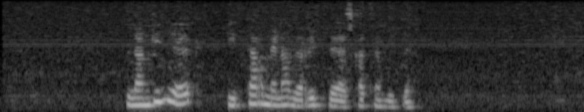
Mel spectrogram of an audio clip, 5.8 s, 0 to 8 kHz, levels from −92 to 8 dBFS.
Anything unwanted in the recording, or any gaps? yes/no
no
